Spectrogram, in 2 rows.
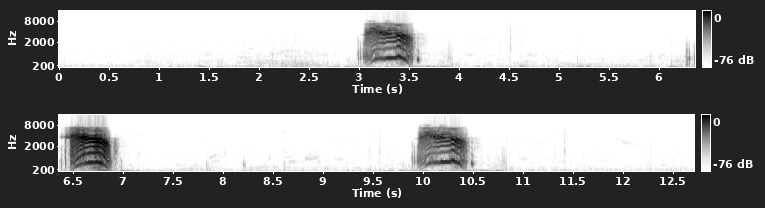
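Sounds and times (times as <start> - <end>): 
field frogs calling: 3.0 - 3.6, 9.9 - 10.6.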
